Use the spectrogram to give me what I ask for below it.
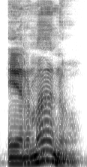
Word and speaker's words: hermano: The important thing to know is the H is always silent. Unlike in English, you never pronounce it. For example, hola means hello. Hotel means hotel. Hermano means brother. See, the H is written, but you don't hear it.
